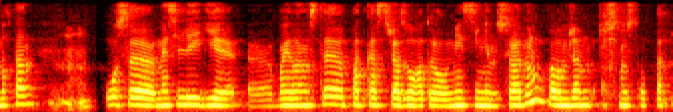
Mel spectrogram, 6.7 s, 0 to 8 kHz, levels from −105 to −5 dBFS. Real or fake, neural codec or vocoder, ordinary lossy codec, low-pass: fake; codec, 16 kHz, 8 kbps, FunCodec, trained on LibriTTS, 25 frames a second; none; 7.2 kHz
